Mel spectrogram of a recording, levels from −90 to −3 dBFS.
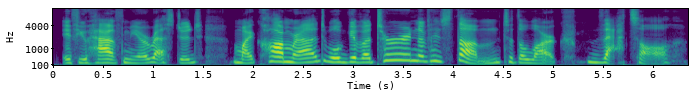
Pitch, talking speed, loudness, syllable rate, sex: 230 Hz, 180 wpm, -21 LUFS, 4.1 syllables/s, female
